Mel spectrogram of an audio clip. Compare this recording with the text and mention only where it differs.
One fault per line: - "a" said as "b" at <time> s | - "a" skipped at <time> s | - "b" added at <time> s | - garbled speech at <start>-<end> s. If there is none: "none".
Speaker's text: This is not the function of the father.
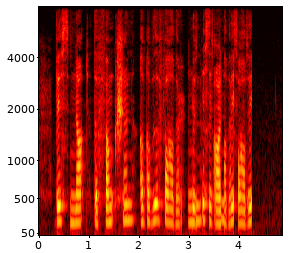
- "is" skipped at 0.6 s
- "of" added at 2.1 s
- garbled speech at 3.0-4.3 s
